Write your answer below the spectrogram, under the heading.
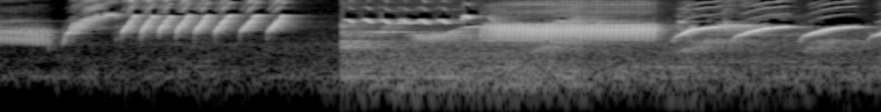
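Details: Canary lure song for prompting other canaries: a fast chatter of short notes, a brief silence, a harsh buzzy held note, then clear arching whistled slurs repeated.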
